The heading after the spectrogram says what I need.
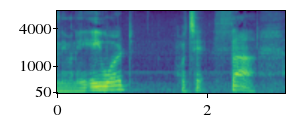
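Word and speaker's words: ث: বাঙালিরা এটা উচ্চারণ করে সা। সা বলতে আরবিতে কিছু নেই, মানে এই ওয়ার্ড হচ্ছে সা। আপনি থ আর শকে যদি একসাথে উচ্চারণ করেন, আপনার যে মানে শব্দ বের হবে ওইটা হচ্ছে সা।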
